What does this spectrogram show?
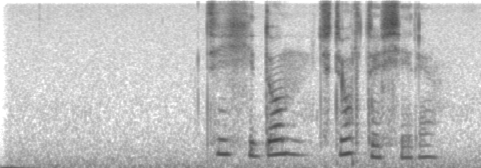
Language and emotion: Russian, sad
